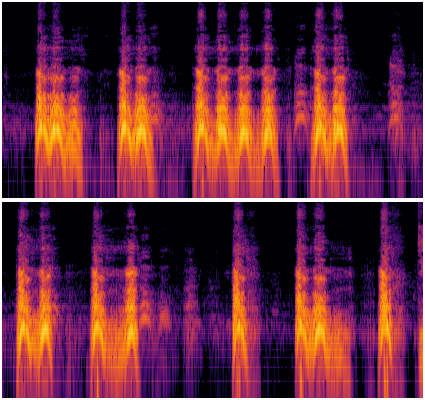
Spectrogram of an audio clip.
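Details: German Shepherd barking during a bike ride: loud, harmonic barks in bursts of one to four, often in quick doublets or triplets, with short pauses between bursts across the stretch; no other clear sounds.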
